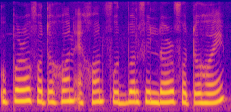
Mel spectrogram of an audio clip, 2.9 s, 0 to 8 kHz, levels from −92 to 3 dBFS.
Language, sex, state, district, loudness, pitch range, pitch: Assamese, female, Assam, Kamrup Metropolitan, -12 LUFS, 265-290 Hz, 275 Hz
